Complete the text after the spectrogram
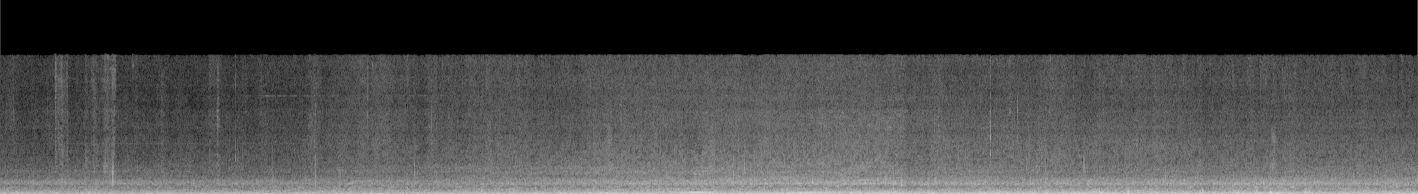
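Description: Cars drive by on a wet city street.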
